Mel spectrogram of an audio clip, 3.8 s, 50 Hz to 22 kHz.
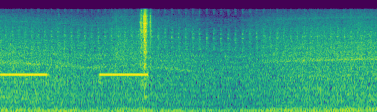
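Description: Truck reversing beeps in Farming Simulator 17, two steady electronic tones in a row, clear and moderately loud over a low engine rumble.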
